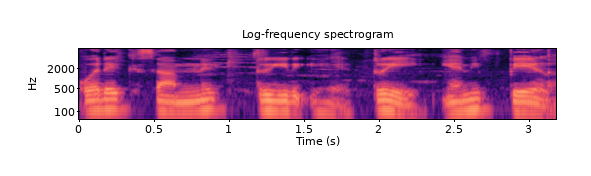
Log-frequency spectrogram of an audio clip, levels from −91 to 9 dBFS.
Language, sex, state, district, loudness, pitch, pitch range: Hindi, male, Madhya Pradesh, Dhar, -17 LUFS, 110 Hz, 100-115 Hz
